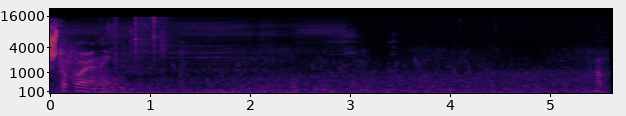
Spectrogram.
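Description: Muffled underwater rumbling and bubbling fills the background.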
